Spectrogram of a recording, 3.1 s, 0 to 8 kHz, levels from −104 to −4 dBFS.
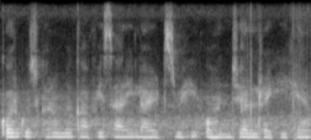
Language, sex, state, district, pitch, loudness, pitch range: Hindi, female, Bihar, East Champaran, 205 Hz, -21 LUFS, 190-215 Hz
